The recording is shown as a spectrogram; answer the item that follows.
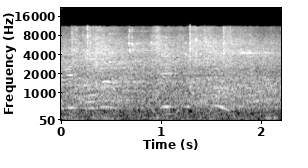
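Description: Badminton hall ambience: scattered sharp hits of rackets on shuttlecocks and shoes on the court floor from the courts around, over a murmur of voices.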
